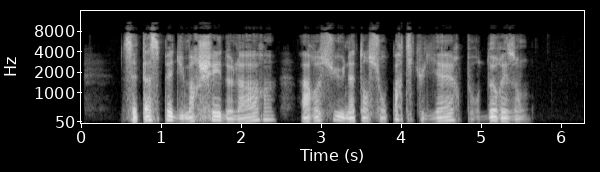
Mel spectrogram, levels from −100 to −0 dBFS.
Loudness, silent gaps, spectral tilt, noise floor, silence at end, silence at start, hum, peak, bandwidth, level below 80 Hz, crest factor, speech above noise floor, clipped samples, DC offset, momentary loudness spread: -18 LUFS; none; -3.5 dB/octave; -78 dBFS; 0.75 s; 0.55 s; none; 0 dBFS; 9.6 kHz; -44 dBFS; 20 dB; 59 dB; under 0.1%; under 0.1%; 13 LU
